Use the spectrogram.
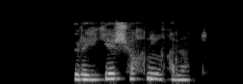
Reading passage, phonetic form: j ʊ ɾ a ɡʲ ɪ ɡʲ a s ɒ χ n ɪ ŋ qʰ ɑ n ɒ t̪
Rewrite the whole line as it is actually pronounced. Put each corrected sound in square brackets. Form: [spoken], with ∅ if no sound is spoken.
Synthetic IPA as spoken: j ʊ ɾ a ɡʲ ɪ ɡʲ a [ʃ] ɒ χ n ɪ ŋ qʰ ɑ n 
